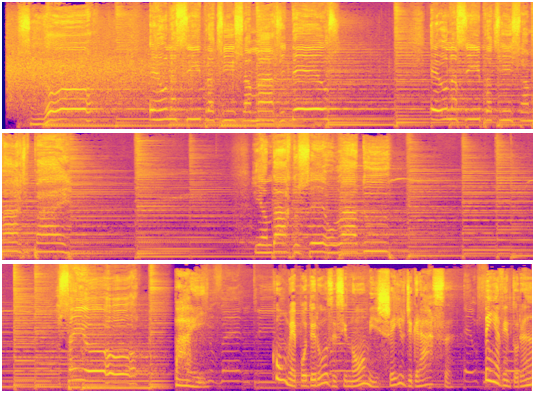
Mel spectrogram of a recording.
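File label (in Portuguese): aniversario evangelico pai feminino, telemensagem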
